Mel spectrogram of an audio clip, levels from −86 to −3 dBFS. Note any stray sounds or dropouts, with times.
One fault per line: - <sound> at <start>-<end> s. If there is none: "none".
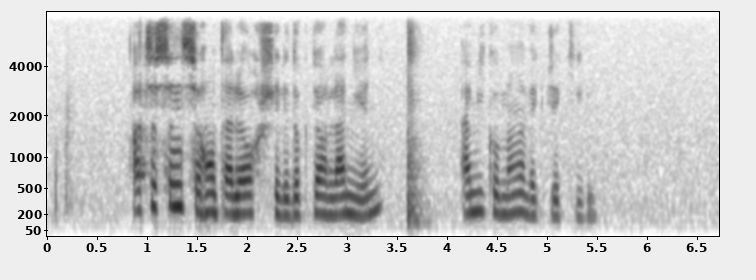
- dropout at 2.6-2.7 s
- thud at 3.6-3.9 s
